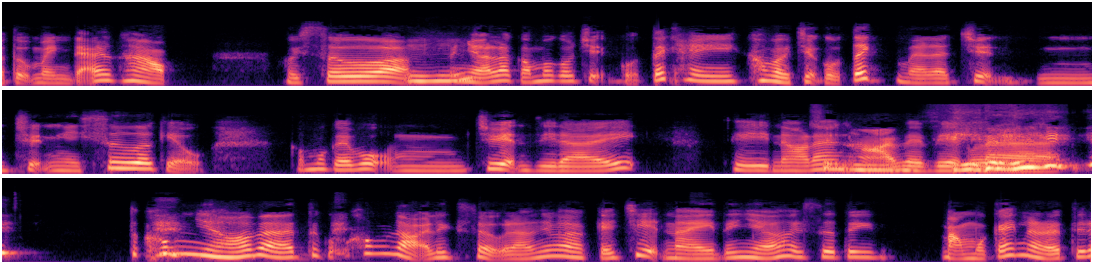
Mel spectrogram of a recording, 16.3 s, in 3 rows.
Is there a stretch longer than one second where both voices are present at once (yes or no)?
yes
